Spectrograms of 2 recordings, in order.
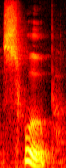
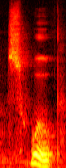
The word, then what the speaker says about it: swoop: as well um again when I'm saying swoop swoop um I really just want to make sure that my w sound doesn't drop and that my oo stays tightly pursed and rounded woo swoo swoop swoop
